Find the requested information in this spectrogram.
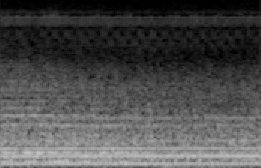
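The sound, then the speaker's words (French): A car engine, as a chauffeur takes the car out, runs with a steady, low harmonic drone, fairly loud, holding an even level throughout with no voices over it. “Et le chauffeur prend la voiture”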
